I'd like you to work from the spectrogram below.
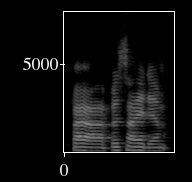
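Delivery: plain reading voice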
